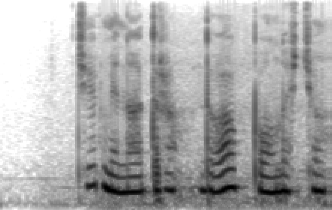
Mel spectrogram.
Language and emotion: Russian, neutral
